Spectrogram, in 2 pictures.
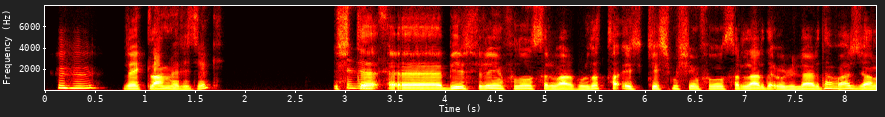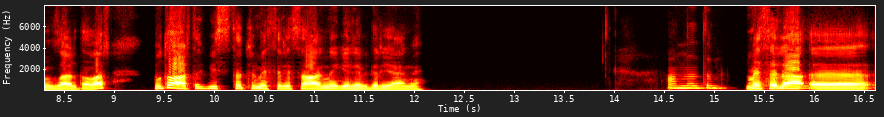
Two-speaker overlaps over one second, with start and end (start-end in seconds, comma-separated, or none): none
